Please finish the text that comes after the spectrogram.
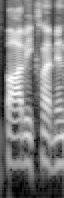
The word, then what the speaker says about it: Bobi Klintman: I think, so Wes did say confirmed pronunciation is Bobi Klintman, like we've been saying it. So Bobby, but with Ron, I don't think he's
